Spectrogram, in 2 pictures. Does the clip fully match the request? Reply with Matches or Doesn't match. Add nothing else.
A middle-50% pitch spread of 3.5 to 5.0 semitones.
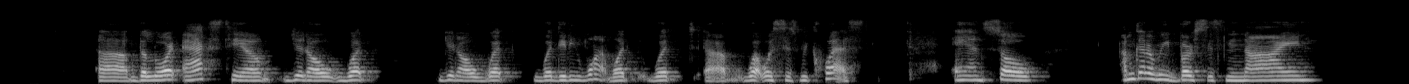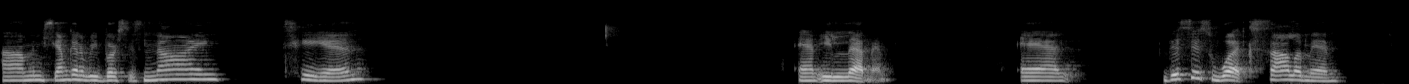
Doesn't match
